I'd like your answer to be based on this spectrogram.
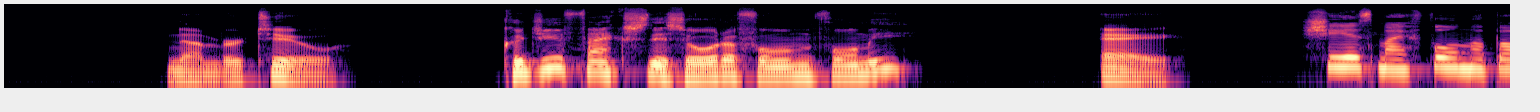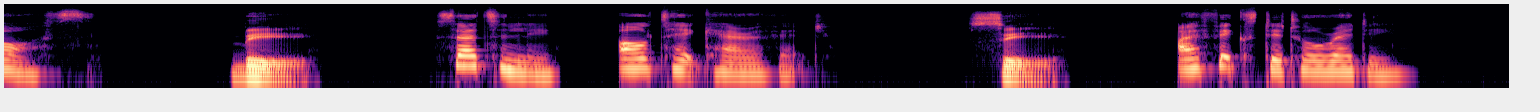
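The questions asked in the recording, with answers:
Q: Could you fax this order form for me?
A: B: Certainly, I'll take care of it.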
